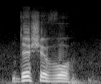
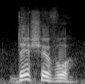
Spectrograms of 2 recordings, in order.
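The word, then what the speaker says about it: deux chevaux: Okay, you just pronounced the word. I want you to say it again. Dechevaux.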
